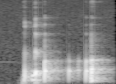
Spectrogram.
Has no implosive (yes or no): no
